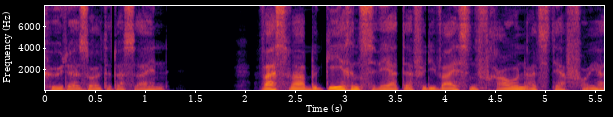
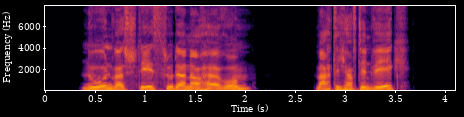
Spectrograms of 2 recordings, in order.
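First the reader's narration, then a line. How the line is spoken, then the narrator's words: Calling down. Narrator (German): rief zu ihm herunter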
